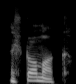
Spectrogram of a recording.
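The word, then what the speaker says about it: stomach: जैसे यहां पे देखते हैं स्टमक। स्टमक इसका उच्चारण में लास्ट में क आ रहा है।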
